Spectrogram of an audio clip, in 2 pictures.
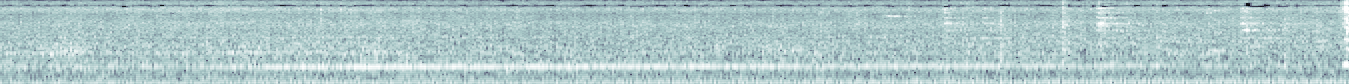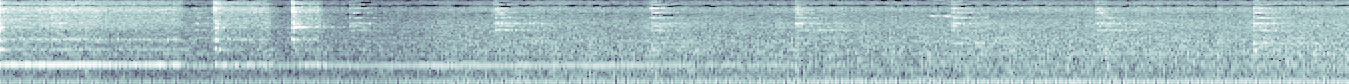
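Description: Park railroad train running along the track with a steady low drone and a high whine that rises slowly, dips in pitch briefly about halfway through and fades out. The low drone eases off for a few seconds in the middle, and light regular clicks come about every half second.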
